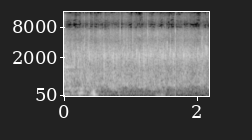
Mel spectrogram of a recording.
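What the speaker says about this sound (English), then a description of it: "Please give the round of applause." An audience at a school oath-taking ceremony claps steadily, a dense patter of applause at moderate volume without a break.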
